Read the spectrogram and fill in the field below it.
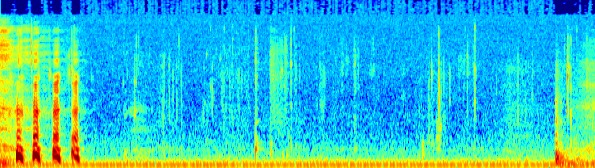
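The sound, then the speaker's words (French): Someone takes another small sip of water: a quick series of four gulping swallows, then near silence with faint mouth clicks and a soft rustle near the end. “je vais me prendre une autre petite gorgée d'eau.”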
